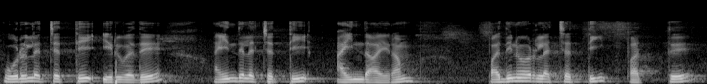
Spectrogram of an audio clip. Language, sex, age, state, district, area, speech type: Tamil, male, 60+, Tamil Nadu, Tiruvarur, urban, spontaneous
